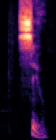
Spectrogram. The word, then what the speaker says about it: Sioux: it's a native american tribe but i can't pronounce it for the life of me sue oh okay so yeah there was a small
